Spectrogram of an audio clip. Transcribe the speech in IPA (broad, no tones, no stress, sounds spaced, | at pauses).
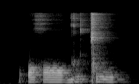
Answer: ʔ ɔ x ɔː ɡ ɯ ǀ u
